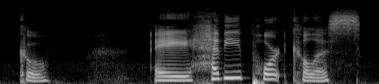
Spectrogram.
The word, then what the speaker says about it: portcullis: Portcullis. Portcullis. – So, and the emphasis is on the cull.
